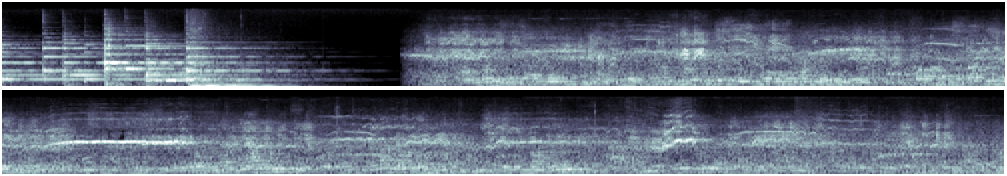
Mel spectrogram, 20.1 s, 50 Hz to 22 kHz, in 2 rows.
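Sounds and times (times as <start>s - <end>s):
horses neighing: 4.0s - 20.0s.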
